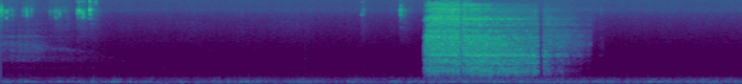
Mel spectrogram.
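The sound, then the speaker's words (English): One slow breath, drawn in through the nose and let out through the mouth during a guided relaxation. It is a soft, airy whoosh of about a second over a low, steady background hum. “we'll take just a few moments to breathe together, inhaling through the nose, exhaling through the mouth.”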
